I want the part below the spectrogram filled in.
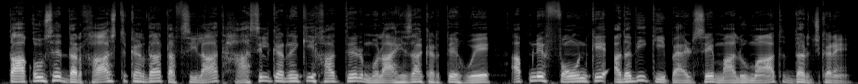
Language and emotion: Urdu, neutral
